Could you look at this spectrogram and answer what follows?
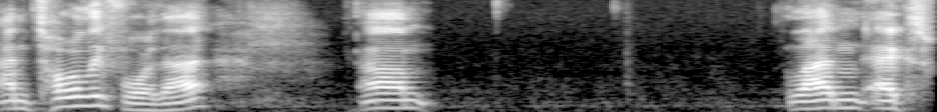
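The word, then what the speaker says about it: Latinx: totally for that um latin x would be the correct way to say that uh oh dominique thorne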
